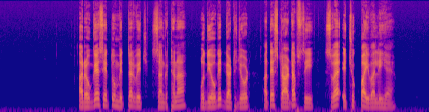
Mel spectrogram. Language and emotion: Punjabi, neutral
